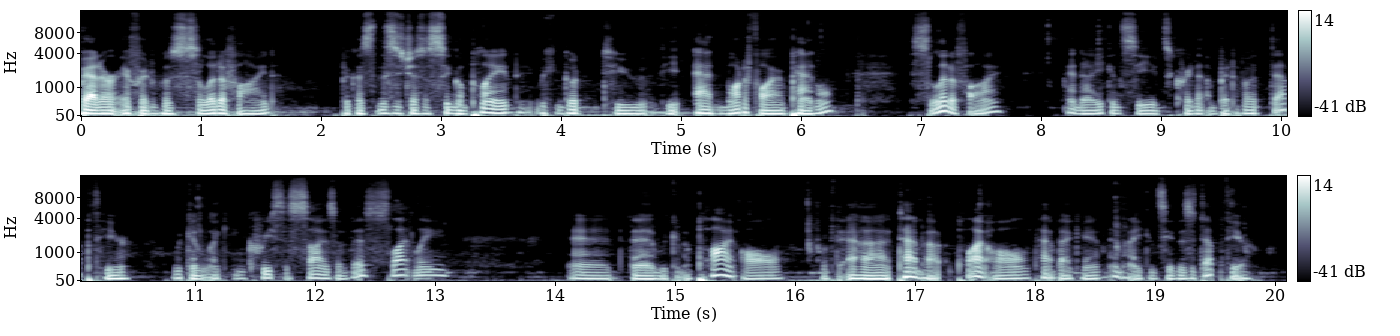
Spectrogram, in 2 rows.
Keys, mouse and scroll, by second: 2.1-4.4 scroll down 1, 5.1 click, 8.0 Tab, 8.3 middle click, 8.5 Tab, 8.7 scroll up 1, 8.8 middle click, 9.5 middle click, 11.2 shift+click, 12.9 scroll down 1, 13.1 middle click, 14.2 s, 14.3-15.5 scroll down 2, 15.5 click, 16.1 Tab, 17.0 click, 17.5 Tab, 18.2 scroll up 1, 18.3 middle click, 18.7 a, 19.6 Tab.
